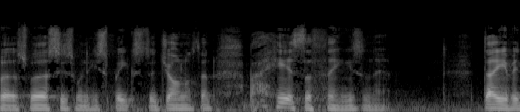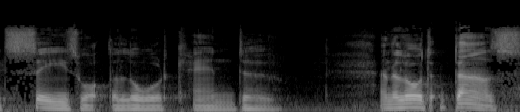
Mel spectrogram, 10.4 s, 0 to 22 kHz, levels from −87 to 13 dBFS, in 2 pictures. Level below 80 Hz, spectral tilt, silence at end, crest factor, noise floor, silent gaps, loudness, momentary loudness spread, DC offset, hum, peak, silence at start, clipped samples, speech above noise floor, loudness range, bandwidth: -48 dBFS; -5.5 dB/octave; 0 s; 22 dB; -61 dBFS; none; -33 LUFS; 14 LU; under 0.1%; none; -12 dBFS; 0 s; under 0.1%; 28 dB; 5 LU; 9.8 kHz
